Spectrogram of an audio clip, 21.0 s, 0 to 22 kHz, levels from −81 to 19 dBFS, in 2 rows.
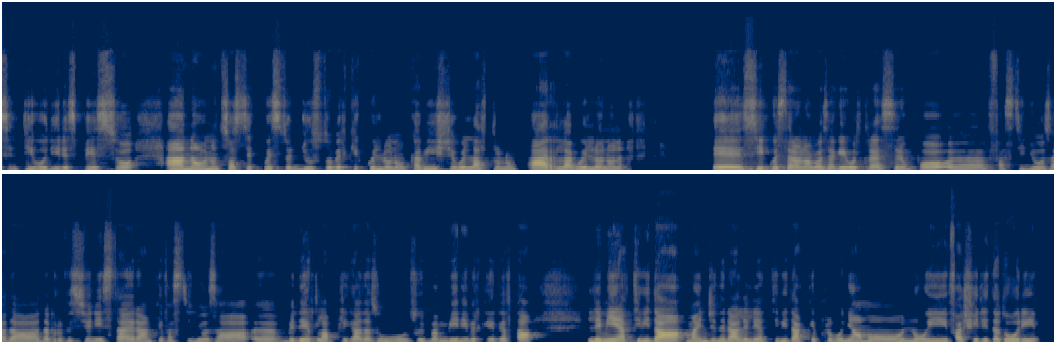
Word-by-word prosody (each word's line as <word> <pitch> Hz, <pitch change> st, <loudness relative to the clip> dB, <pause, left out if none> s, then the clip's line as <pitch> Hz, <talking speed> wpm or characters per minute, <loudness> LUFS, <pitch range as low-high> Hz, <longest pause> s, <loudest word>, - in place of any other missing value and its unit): sentivo 150 Hz, +1 st, -3 dB
dire 155 Hz, -1 st, -4 dB
spesso: 155 Hz, -3 st, -3 dB, 0.3 s
"Ah 205 Hz, +1 st, +9 dB
no, 210 Hz, 0 st, +2 dB
non 205 Hz, 0 st, -1 dB
so 235 Hz, +3 st, -2 dB
se 230 Hz, -6 st, -8 dB
questo 180 Hz, -2 st, -3 dB
è 170 Hz, -, -7 dB
giusto 205 Hz, -2 st, -3 dB
perché 165 Hz, 0 st, -5 dB
quello 195 Hz, -3 st, -1 dB
non 165 Hz, 0 st, -4 dB
capisce, 200 Hz, +1 st, -3 dB
quell'altro 170 Hz, +2 st, -1 dB
non 160 Hz, -1 st, -6 dB
parla, 185 Hz, -4 st, +5 dB
quello 165 Hz, 0 st, +1 dB
non". 165 Hz, +1 st, -4 dB, 0.9 s
Ehm, 180 Hz, -1 st, +5 dB
sì, 175 Hz, -2 st, -2 dB
questa 180 Hz, -1 st, -2 dB
era 160 Hz, -, +3 dB
una 155 Hz, 0 st, 0 dB
cosa 160 Hz, -2 st, -1 dB
che, 150 Hz, +2 st, 0 dB
oltre 155 Hz, 0 st, -1 dB
a -, -, +2 dB
essere 150 Hz, 0 st, -4 dB
un 145 Hz, -, -10 dB
po', 150 Hz, 0 st, +1 dB
uhm, 140 Hz, -1 st, -3 dB
fastidiosa 140 Hz, 0 st, -7 dB
da 130 Hz, 0 st, -1 dB
da 135 Hz, -, -3 dB
professionista, 140 Hz, 0 st, -5 dB
era 135 Hz, 0 st, 0 dB
anche 135 Hz, -1 st, -5 dB
fastidiosa, 130 Hz, 0 st, -4 dB
uhm, 130 Hz, -3 st, -5 dB
vederla 135 Hz, 0 st, 0 dB
applicata 130 Hz, 0 st, -3 dB
su 130 Hz, +1 st, -6 dB
sui 135 Hz, +1 st, -7 dB
bambini, 135 Hz, -1 st, -3 dB
perché, 125 Hz, 0 st, -7 dB
in -, -, -5 dB
realtà, 130 Hz, -, +2 dB, 0.6 s
le 140 Hz, 0 st, +3 dB
mie 140 Hz, 0 st, +5 dB
attività, 140 Hz, +1 st, +7 dB
ma 140 Hz, -2 st, 0 dB
in 130 Hz, -, -2 dB
generale 130 Hz, 0 st, +1 dB
le 125 Hz, +1 st, -1 dB
attività 130 Hz, +1 st, -1 dB
che -, -, -7 dB
proponiamo 125 Hz, -1 st, -1 dB
noi 130 Hz, 0 st, -1 dB
facilitatori, 130 Hz, 0 st, 0 dB
140 Hz, 175 wpm, -24 LUFS, 130-165 Hz, 0.9 s, Ah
